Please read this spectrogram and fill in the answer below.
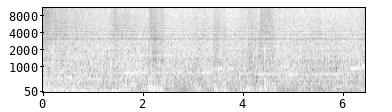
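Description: A large mass of water surging out of a big wooden tub and spraying down in a steady rushing splash, with background music.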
